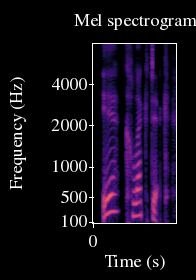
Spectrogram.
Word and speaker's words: eclectic: Our sixth word is eclectic. It is pronounced eclectic.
